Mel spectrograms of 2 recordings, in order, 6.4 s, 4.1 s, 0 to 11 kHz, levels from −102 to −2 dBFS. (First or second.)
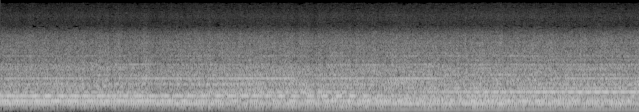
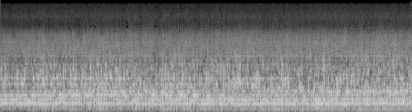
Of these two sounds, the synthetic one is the second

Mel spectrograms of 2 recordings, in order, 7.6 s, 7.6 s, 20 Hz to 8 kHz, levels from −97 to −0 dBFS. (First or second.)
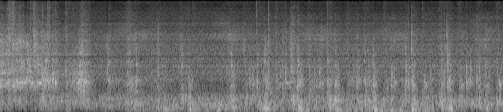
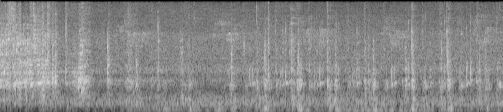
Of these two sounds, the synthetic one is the first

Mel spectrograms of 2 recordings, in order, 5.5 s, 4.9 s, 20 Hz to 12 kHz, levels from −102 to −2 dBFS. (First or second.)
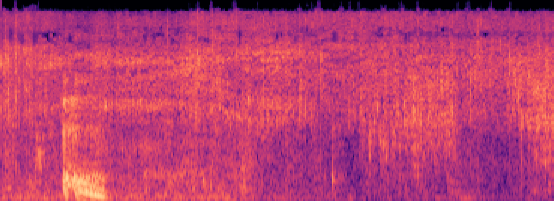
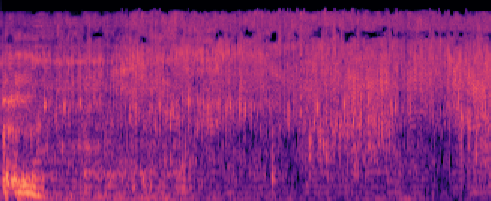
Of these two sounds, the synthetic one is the second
